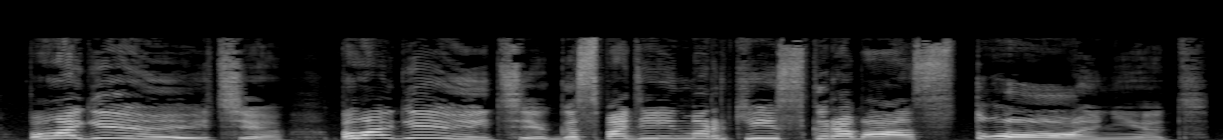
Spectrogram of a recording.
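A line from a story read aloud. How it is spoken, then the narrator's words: Sudden shout. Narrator (Russian): Вдруг кот как закричит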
